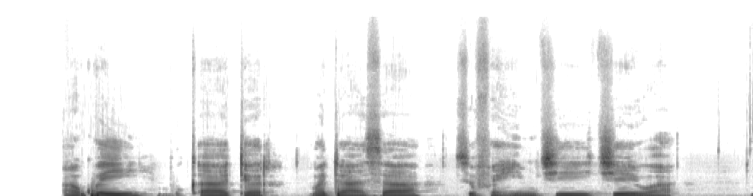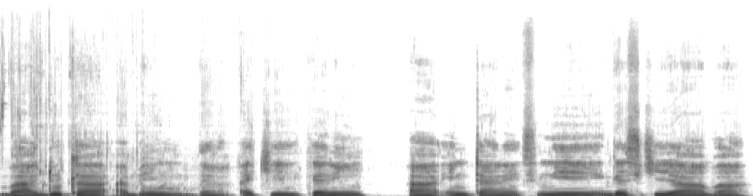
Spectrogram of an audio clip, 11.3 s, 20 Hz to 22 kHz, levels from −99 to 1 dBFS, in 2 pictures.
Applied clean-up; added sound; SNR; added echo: neural mask model DeepFilterNet 3.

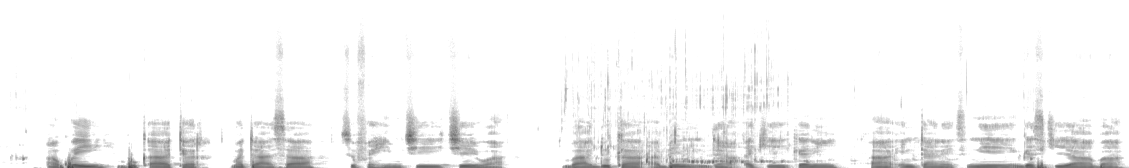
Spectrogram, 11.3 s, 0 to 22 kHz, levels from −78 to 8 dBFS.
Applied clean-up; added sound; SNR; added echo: classical method log-MMSE.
